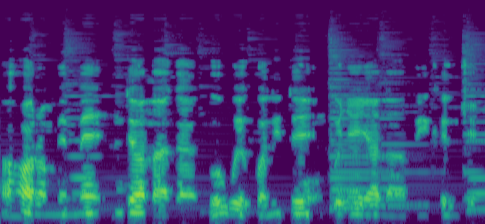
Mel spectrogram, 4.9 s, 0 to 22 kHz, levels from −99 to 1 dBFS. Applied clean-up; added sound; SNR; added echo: classical method spectral subtraction.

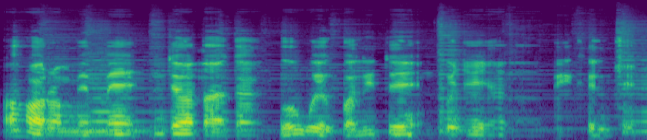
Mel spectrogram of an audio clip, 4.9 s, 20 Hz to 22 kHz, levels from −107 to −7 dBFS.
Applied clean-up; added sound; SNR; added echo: neural mask model RNNoise.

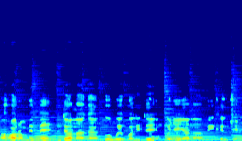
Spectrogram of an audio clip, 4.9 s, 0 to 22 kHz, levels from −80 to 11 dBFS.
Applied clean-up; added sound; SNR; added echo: none; Harp; 13 dB; none.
